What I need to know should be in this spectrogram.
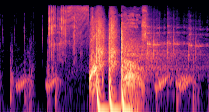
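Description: A spray can hisses as paint sprays out.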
